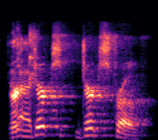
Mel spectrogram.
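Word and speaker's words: Dirk Stroeve: But how do you say his name? Derek? Dirk Strove. Dirk. I really loved him.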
